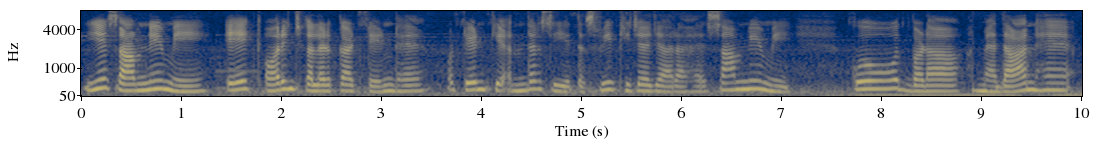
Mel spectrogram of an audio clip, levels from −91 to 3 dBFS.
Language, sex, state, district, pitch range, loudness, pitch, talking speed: Hindi, female, Bihar, Purnia, 200-255 Hz, -26 LUFS, 225 Hz, 155 wpm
